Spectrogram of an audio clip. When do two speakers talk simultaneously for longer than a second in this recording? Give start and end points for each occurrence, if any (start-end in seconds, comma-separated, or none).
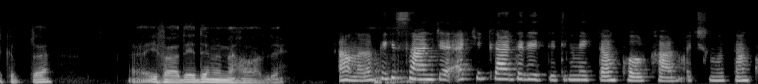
none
